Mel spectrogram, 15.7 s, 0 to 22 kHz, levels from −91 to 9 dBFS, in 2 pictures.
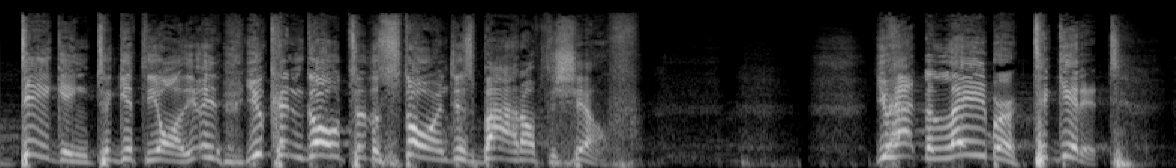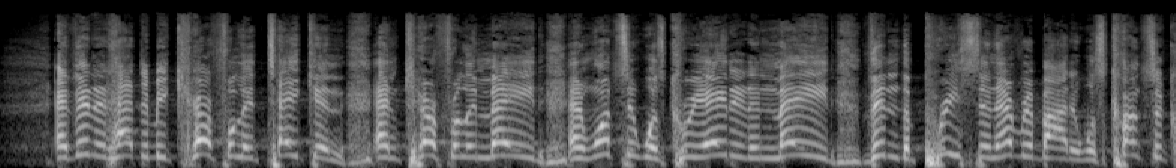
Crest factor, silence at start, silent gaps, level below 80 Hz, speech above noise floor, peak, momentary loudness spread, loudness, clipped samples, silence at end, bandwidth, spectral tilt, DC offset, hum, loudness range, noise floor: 18 dB; 0.15 s; none; -44 dBFS; 44 dB; -2 dBFS; 7 LU; -19 LUFS; under 0.1%; 0 s; 16 kHz; -4 dB/octave; under 0.1%; none; 3 LU; -63 dBFS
